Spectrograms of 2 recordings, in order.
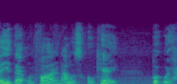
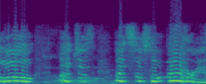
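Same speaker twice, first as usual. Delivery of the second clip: put-on drawn-out weepy bawling, very high and slow; 6 dB louder than usual. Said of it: "She's doing the same thing there".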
